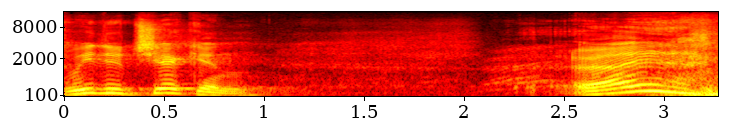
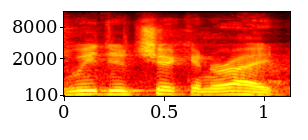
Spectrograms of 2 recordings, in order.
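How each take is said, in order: First: It ends as a rising question after a pause. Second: It is said as a flat statement.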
